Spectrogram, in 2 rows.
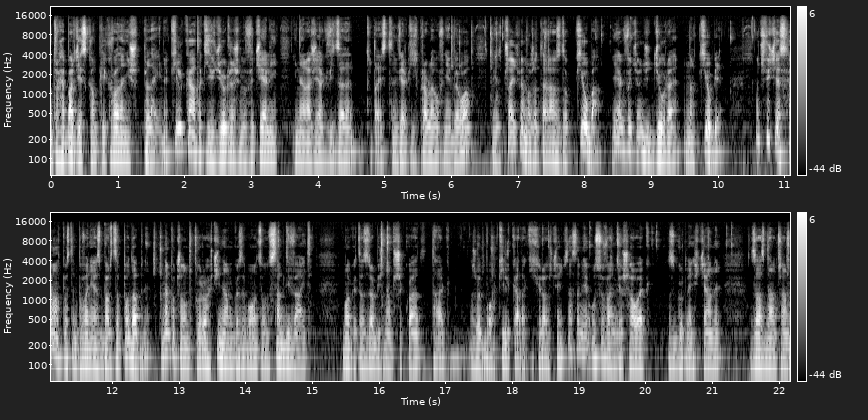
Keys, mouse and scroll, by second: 6.0 Tab, 6.6 x, 6.8 click, 7.3 shift+a, 8.2 click, 8.8 middle click, 9.5 click, 10.6 shift+click, 10.8 shift+middle click, 11.2 shift+scroll down 2, 12.0 click, 12.7 Tab, 13.2 w, 14.4 click, 16.1 shift+r, 17.6 ctrl+Tab, 18.5 click, 19.1 right click, 19.5 x, 20.2 click, 21.3 alt+shift+right click.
